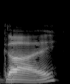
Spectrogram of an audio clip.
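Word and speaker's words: 外: also means outside sometimes this character is pronounced guy and that's where we get the word gaijin or foreigner somebody from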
